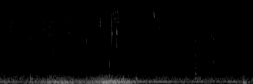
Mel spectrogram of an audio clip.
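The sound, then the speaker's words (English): Biting and chewing of a flaky cookie, with soft crumbly crunches and moist mouth sounds repeating steadily for a few seconds, no talking. “It's flaky, but when you bite into it, it's soft.”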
